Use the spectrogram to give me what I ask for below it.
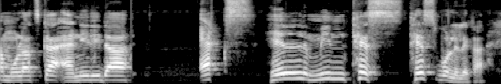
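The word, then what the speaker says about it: Mollusca: মোলাস্কা, 8 নম্বরে, মোলাস্কা, MOLLUS, মোলাস, CA, মোলাস্কা।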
